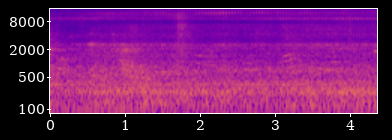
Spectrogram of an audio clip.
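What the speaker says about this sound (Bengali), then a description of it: "হাওড়া টু গয়া বন্দে ভারত এক্সপ্রেসে করে আজ আমরা যাচ্ছি গয়া।" Steady rumble and rush inside a moving Howrah–Gaya Vande Bharat Express passenger train, a continuous close cabin noise with faint rattles throughout.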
